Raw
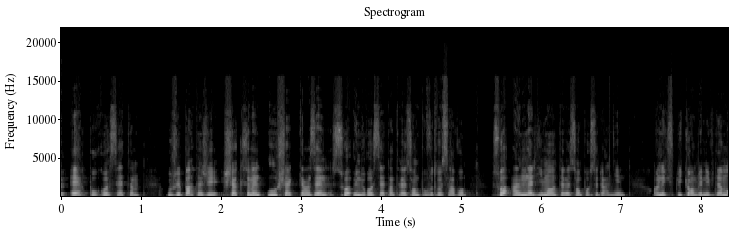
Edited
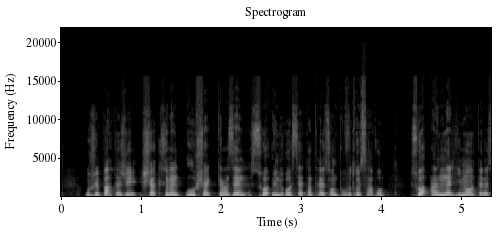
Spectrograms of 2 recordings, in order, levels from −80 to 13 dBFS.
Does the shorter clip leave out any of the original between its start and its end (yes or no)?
no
